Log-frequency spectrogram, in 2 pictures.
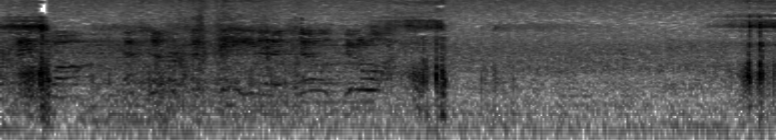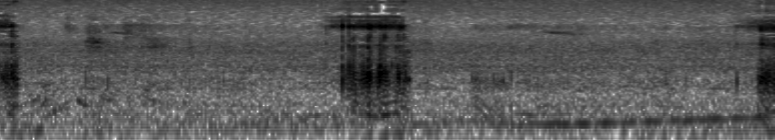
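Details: Resting, sleeping: short, noisy snorts and snuffles every three to four seconds, with soft breathing between and a quiet voice at the end; snorting while chilling.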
